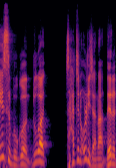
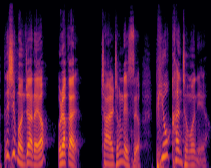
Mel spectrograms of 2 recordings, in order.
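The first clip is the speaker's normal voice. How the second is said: ordinary talk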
